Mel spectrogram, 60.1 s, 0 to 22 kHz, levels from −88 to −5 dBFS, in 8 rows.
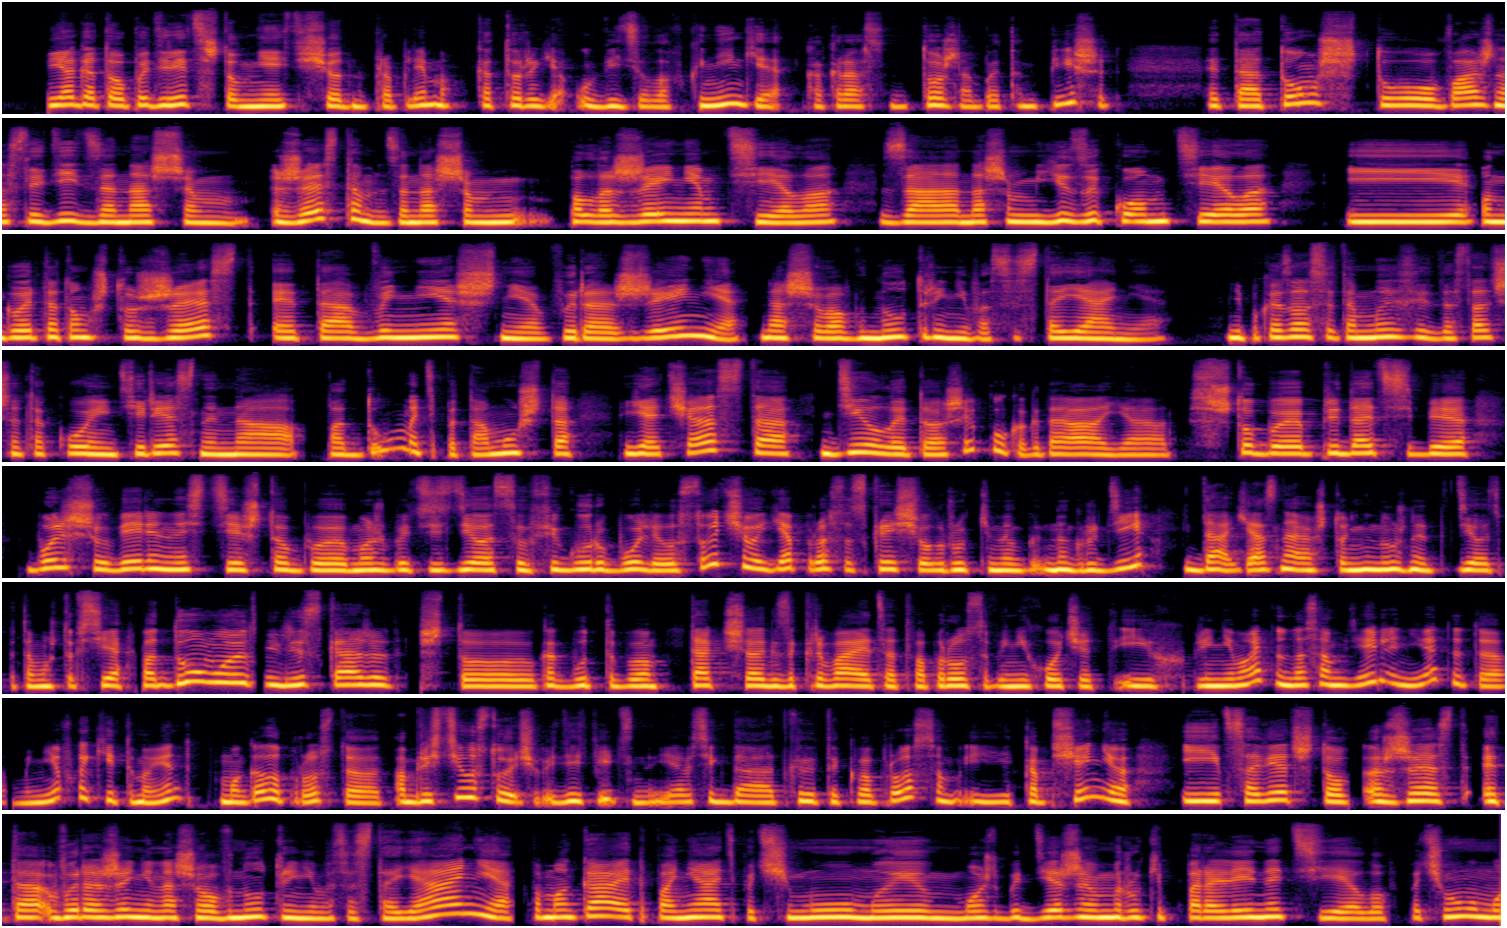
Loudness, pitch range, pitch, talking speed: -18 LUFS, 205-235 Hz, 220 Hz, 160 wpm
